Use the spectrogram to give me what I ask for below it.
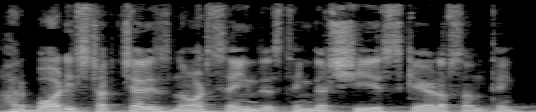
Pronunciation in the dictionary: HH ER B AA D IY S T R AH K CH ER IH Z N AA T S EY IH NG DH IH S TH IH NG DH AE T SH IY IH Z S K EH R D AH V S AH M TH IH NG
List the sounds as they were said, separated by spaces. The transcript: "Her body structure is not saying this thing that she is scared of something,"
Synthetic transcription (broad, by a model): HH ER B AA D IY S T R AH K CH ER IH Z N AA T S EY IH NG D IH S T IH NG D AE T SH IY IH Z S K EH R D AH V S AH M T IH NG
